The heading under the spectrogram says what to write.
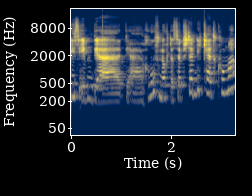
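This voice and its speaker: Her tone is bright and sharp. The woman's pitch moves in an ordinary way. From Austria. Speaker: mental trainer and kinesiologist. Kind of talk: interview.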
